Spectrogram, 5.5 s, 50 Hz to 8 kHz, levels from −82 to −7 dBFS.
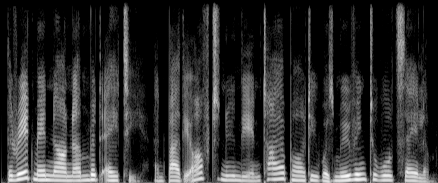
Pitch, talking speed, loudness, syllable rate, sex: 190 Hz, 185 wpm, -18 LUFS, 5.5 syllables/s, female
